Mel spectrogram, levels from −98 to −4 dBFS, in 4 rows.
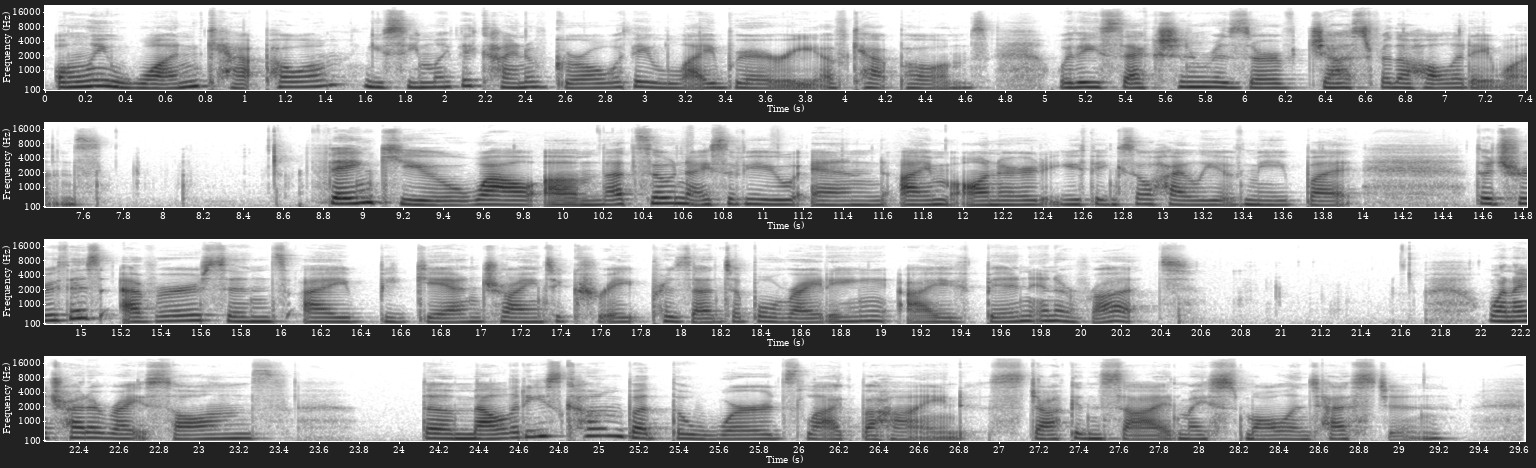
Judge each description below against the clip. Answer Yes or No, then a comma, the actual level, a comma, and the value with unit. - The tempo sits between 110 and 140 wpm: No, average, 165 wpm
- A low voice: No, high, 210 Hz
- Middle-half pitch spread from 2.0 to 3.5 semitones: Yes, average, 2.9 semitones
